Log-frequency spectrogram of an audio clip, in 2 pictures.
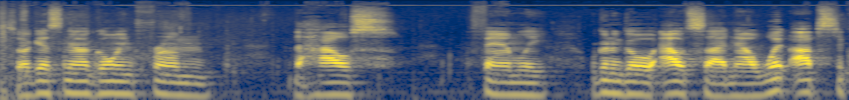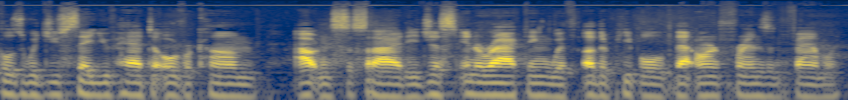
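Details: Adult male speaker; typical speech.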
